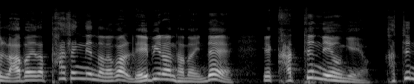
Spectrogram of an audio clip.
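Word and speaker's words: לֵוִי: 이 레위라는 이름이 히브리어로는 레비라는 발음인데 달라붙다, 연합된 이런 뜻이에요.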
